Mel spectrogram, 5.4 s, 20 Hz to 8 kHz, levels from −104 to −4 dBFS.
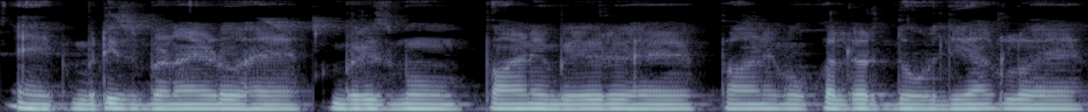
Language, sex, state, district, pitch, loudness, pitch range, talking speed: Marwari, male, Rajasthan, Nagaur, 120 Hz, -37 LUFS, 115-120 Hz, 185 wpm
